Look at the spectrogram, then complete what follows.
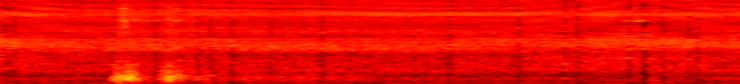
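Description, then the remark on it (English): A steady, loud roar of hissing steam from a steam locomotive's safety valves lifting because the boiler has plenty of steam, continuous throughout, with a couple of brief low thumps near the start and no voices. “So we've got plenty of steam, the safeties are lifting.”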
